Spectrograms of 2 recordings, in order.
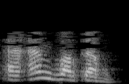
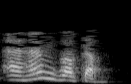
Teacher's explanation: اي همزتين جنب بعض الورش ما يحققش الهمزة التانية ابدا · Shown in: second take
